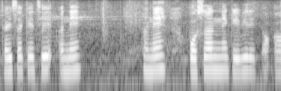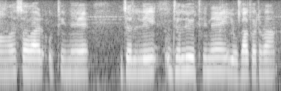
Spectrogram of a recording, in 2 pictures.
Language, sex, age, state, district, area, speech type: Gujarati, female, 18-30, Gujarat, Narmada, urban, spontaneous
